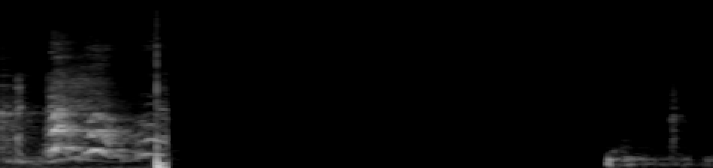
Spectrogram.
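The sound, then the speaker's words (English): A dog barks in a quick, loud burst of yaps, then goes silent for a few seconds before letting out another bark, with no voices. “I'm gonna kill my dog.”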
